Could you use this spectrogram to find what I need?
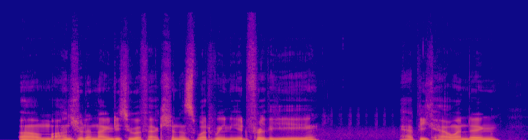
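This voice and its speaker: Mumbling at a fairly quick pace, a man speaks in a very deep, low pitch with a dark, mellow tone and fairly even intonation. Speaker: video game speedrunner streamer. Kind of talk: live game commentary. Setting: live stream. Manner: mumbling, low energy.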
